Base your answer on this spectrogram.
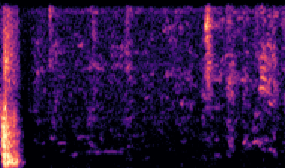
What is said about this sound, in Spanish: ¿La puerta se me desbloqueó? Sí, abro las dos.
